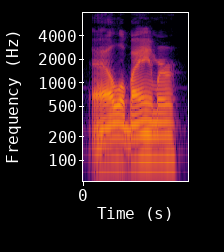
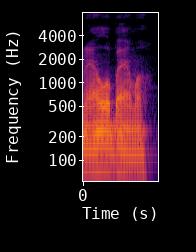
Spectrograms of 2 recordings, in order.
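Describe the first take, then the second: First: It is said in a put-on Southern drawl. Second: It is said in a plain Northern accent.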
